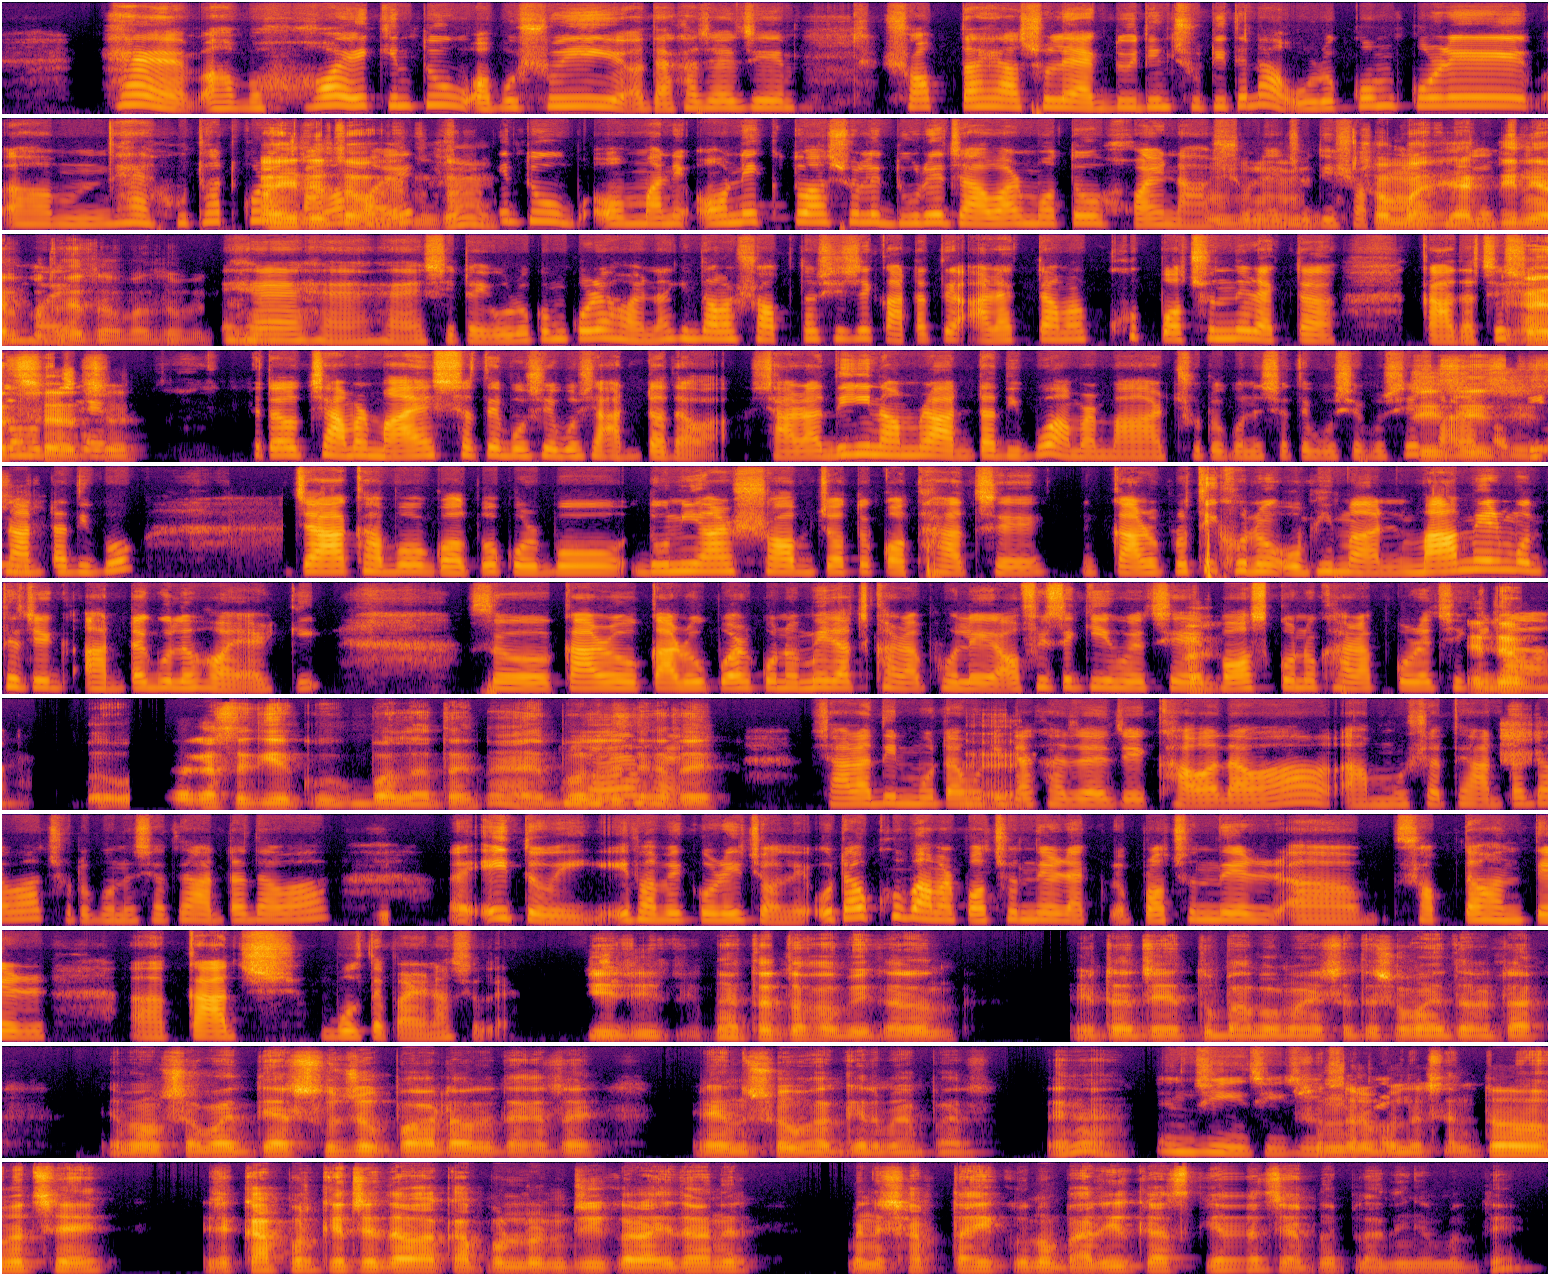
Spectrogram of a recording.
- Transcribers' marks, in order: tapping; other background noise; unintelligible speech
- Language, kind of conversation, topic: Bengali, podcast, সপ্তাহান্তটা কাটানোর তোমার সবচেয়ে প্রিয় উপায় কী?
